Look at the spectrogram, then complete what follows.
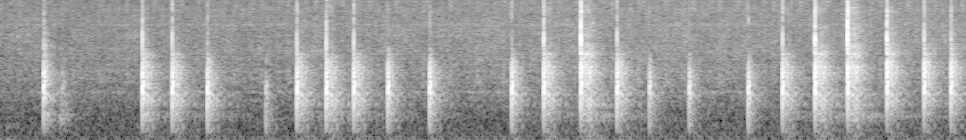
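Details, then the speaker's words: Kia engine after oil change: sharp metallic taps, roughly four to five a second and slightly uneven; knock located via screwdriver at the bottom left side of the engine, probably not the tappets; cause unknown. "now we've changed that oil it's there's a definite knocking there now"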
